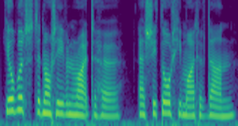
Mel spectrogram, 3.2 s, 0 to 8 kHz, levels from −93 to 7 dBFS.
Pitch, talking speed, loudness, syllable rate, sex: 190 Hz, 265 wpm, -19 LUFS, 6.0 syllables/s, female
